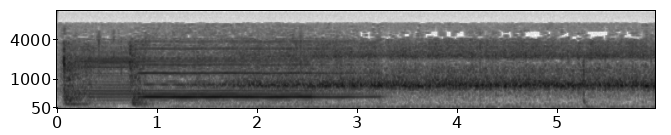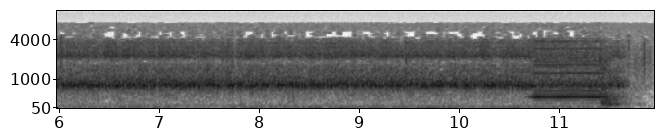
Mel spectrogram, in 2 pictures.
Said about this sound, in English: Filling airlock.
